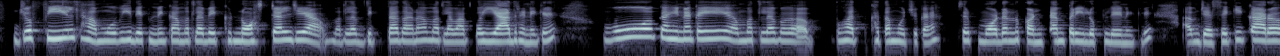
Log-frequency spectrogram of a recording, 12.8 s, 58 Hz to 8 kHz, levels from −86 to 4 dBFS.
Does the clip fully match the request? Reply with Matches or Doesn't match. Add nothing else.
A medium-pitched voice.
Doesn't match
